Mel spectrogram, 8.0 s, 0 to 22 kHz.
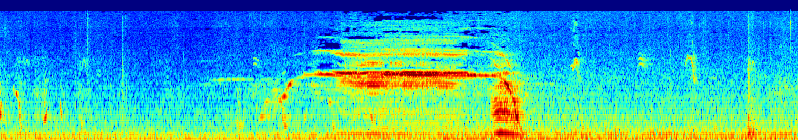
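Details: Bull Tule elk bugling during the rut beside his harem of cows, outside a wildlife refuge visitor center in central California, September 8, 2016: a tone sliding upward into a shrill, sustained whistle about two seconds long, then dropping abruptly.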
